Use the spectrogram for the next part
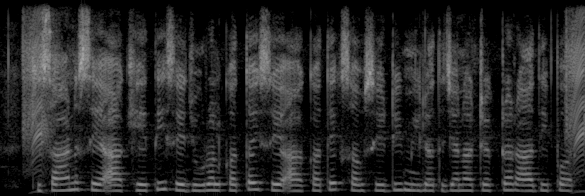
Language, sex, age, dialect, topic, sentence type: Maithili, female, 31-35, Bajjika, agriculture, question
